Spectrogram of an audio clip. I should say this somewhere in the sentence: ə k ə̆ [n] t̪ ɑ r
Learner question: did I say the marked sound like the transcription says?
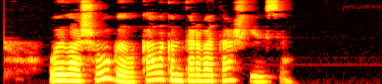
no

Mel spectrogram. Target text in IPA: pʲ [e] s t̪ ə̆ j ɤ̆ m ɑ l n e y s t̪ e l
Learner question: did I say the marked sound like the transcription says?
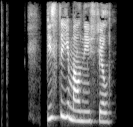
no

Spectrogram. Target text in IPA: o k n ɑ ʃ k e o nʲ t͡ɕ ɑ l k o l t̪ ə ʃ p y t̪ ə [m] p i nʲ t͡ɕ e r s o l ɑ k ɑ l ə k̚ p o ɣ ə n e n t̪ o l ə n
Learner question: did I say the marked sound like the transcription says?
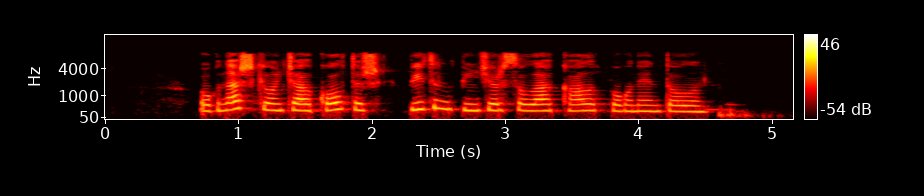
no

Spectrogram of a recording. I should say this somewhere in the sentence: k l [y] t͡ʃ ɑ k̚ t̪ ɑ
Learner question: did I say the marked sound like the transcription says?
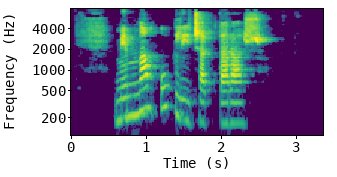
no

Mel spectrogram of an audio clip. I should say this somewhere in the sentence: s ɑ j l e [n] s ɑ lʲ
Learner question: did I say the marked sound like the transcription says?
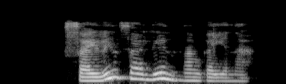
yes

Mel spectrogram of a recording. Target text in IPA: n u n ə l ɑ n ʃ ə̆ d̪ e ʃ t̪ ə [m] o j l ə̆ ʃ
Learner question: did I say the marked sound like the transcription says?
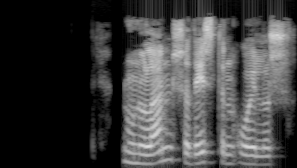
no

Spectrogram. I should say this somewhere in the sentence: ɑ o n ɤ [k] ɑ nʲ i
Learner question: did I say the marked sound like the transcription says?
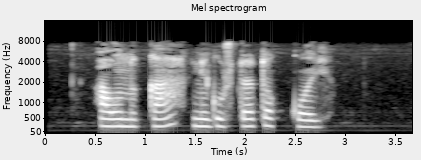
yes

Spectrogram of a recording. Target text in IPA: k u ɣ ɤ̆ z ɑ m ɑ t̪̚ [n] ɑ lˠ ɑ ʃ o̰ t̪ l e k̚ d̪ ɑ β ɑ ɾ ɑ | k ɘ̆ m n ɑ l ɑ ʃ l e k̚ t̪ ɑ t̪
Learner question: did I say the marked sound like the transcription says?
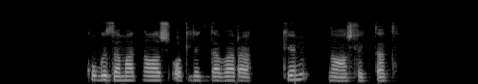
yes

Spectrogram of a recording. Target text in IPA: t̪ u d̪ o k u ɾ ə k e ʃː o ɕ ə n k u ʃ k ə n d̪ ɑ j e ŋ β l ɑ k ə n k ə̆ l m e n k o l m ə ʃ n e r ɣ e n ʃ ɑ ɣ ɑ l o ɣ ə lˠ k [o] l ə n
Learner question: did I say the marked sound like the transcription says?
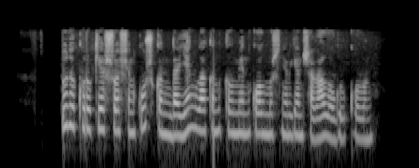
yes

